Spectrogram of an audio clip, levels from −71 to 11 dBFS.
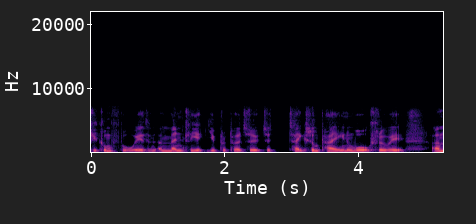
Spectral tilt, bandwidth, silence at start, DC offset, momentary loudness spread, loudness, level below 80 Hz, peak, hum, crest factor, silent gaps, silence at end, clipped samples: -5.5 dB/octave; 7.4 kHz; 0 s; under 0.1%; 10 LU; -27 LUFS; -68 dBFS; -10 dBFS; none; 18 dB; none; 0 s; under 0.1%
